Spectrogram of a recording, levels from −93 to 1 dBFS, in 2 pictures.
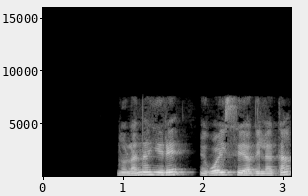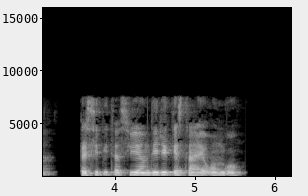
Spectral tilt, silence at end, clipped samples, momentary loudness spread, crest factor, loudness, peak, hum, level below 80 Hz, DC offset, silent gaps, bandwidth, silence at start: -5.5 dB/octave; 0.65 s; under 0.1%; 10 LU; 16 dB; -21 LUFS; -6 dBFS; none; -70 dBFS; under 0.1%; 3.29-3.56 s; 8 kHz; 0.95 s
